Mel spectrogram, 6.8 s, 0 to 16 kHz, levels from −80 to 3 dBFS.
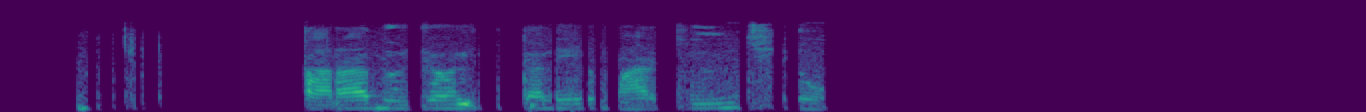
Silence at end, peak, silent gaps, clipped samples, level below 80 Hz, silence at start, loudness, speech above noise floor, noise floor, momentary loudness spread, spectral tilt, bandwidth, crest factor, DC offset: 2.7 s; -14 dBFS; 0.51-0.61 s, 0.72-1.51 s, 2.41-2.48 s, 2.55-2.60 s, 3.29-3.38 s, 3.94-3.98 s; under 0.1%; -76 dBFS; 0.4 s; -34 LUFS; over 57 dB; under -90 dBFS; 19 LU; -4 dB/octave; 7.6 kHz; 24 dB; under 0.1%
